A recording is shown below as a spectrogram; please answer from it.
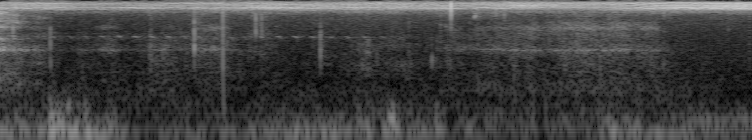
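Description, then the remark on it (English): A steady, high-pitched drone of cicadas buzzes continuously outdoors on a sunny day along a small, narrow paved way above a foggy coast, with birds, the low hum of a distant jet and a few faint clicks underneath. No one speaks. “You can hear the cicadas the birds, the low hum of a distant jet.”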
